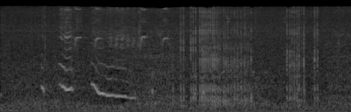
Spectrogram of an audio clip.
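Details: Young Springer Spaniel puppies, four and a half weeks old, on their first outing: one thin, drawn-out descending whine, then faint rustling.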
